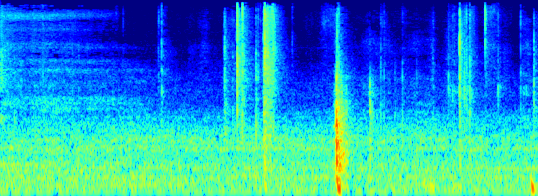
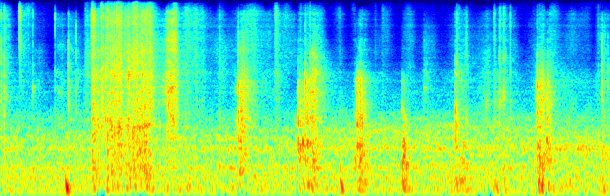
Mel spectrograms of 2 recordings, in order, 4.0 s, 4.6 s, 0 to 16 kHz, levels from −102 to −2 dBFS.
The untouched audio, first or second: first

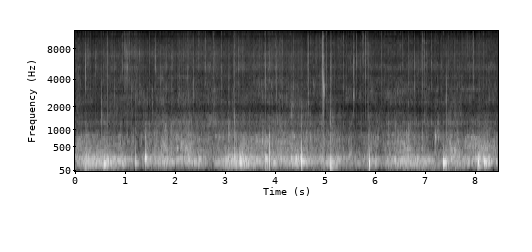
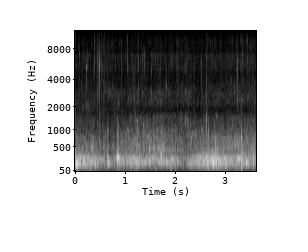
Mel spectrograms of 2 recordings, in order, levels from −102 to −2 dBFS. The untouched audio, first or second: second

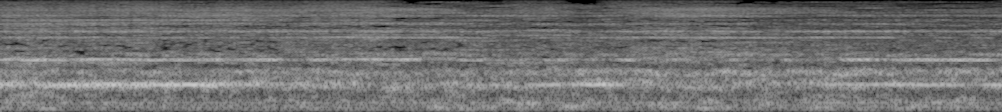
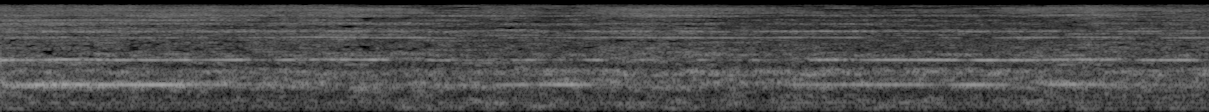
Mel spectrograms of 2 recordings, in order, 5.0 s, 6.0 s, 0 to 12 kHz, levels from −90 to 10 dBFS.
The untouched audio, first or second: second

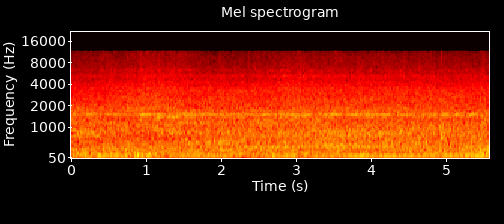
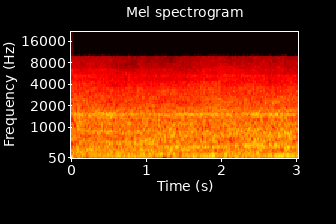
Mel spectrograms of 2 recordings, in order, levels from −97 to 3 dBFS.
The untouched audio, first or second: first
